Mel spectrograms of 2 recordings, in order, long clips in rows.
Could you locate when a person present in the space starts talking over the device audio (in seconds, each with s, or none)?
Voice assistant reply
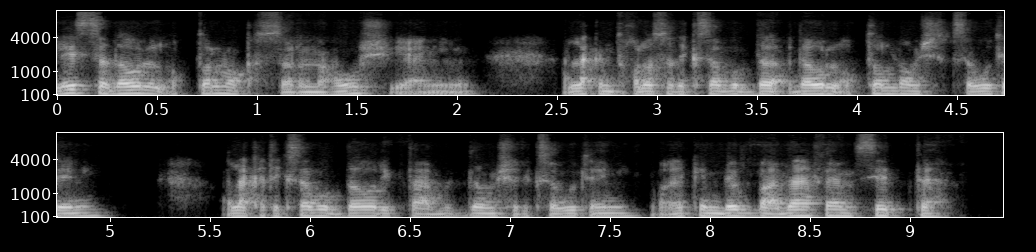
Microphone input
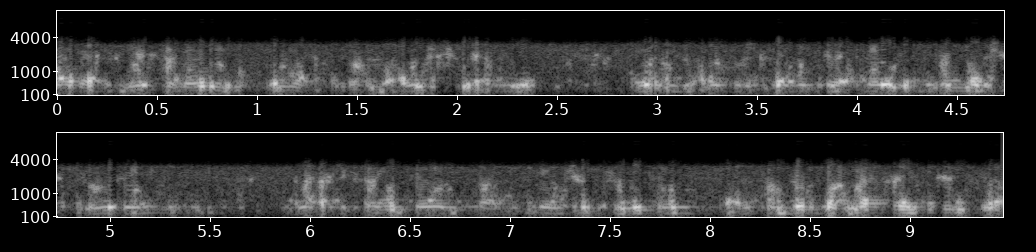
none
